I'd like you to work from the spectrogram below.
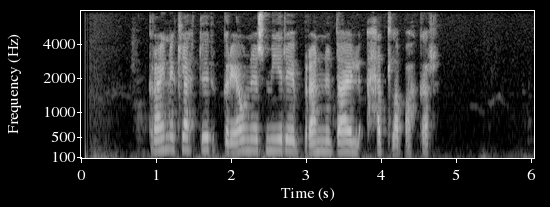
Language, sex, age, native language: Icelandic, female, 20-29, Icelandic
